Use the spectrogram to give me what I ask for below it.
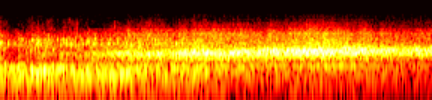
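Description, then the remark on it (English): A steady, loud churning rush of a reversed pump forcing water into a mine shaft, with an even mechanical drone and no pauses or change in level from start to finish. “That pipe isn't drawing water out, it's forcing it in.”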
